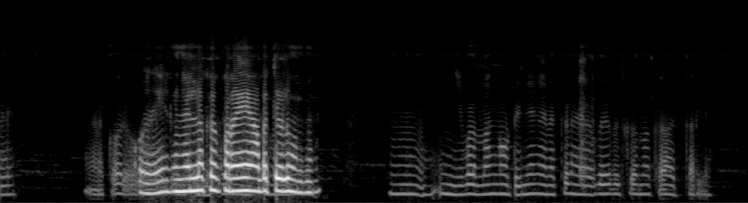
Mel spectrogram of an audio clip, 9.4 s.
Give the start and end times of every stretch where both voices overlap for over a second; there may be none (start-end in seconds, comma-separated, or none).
2.1-3.9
